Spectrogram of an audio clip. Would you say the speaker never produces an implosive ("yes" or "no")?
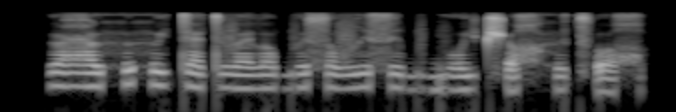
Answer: yes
